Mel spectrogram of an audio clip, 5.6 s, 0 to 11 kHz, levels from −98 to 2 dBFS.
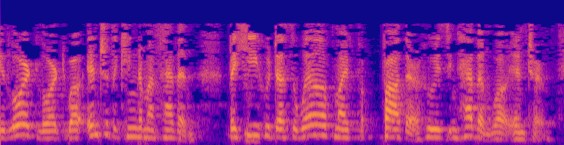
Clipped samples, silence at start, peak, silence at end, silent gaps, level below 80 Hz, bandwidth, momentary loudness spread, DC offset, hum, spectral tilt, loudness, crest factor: under 0.1%; 0 s; -6 dBFS; 0 s; none; -74 dBFS; 6.6 kHz; 6 LU; under 0.1%; none; -3.5 dB/octave; -27 LUFS; 22 dB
